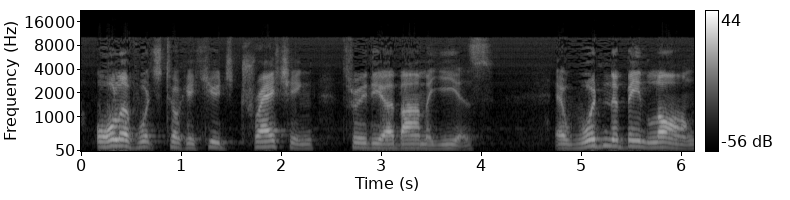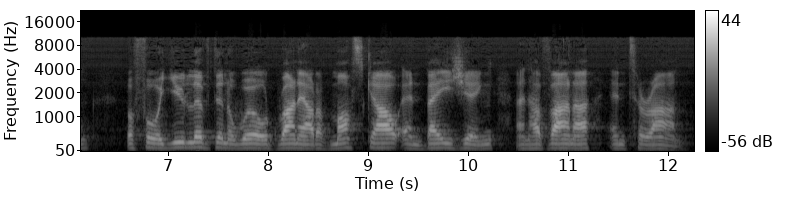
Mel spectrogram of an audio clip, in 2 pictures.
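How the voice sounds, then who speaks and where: Medium-pitched male speech with a New Zealand accent, at a fairly slow pace with ordinary pitch variation. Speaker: political speaker. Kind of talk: public talk. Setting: stage with audience in a church.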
